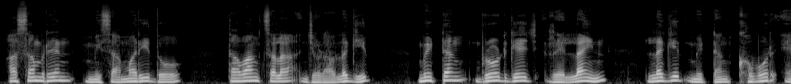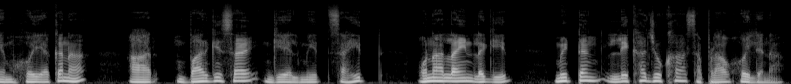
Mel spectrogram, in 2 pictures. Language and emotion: Santali, neutral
